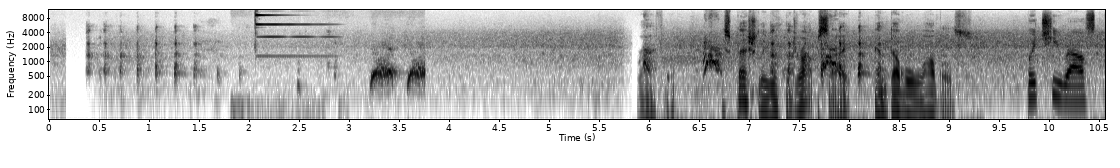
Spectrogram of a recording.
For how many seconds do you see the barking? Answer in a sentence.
The barking can be heard for 4 seconds in total.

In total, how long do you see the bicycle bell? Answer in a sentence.
You can hear the bicycle bell for 4 seconds altogether.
